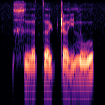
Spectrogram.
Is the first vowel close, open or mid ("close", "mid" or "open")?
close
